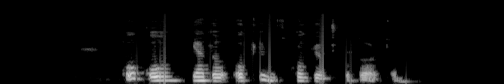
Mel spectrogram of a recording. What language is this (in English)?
Laz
